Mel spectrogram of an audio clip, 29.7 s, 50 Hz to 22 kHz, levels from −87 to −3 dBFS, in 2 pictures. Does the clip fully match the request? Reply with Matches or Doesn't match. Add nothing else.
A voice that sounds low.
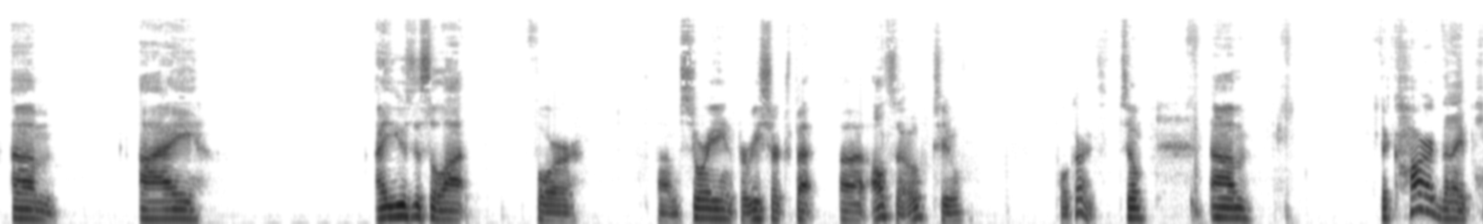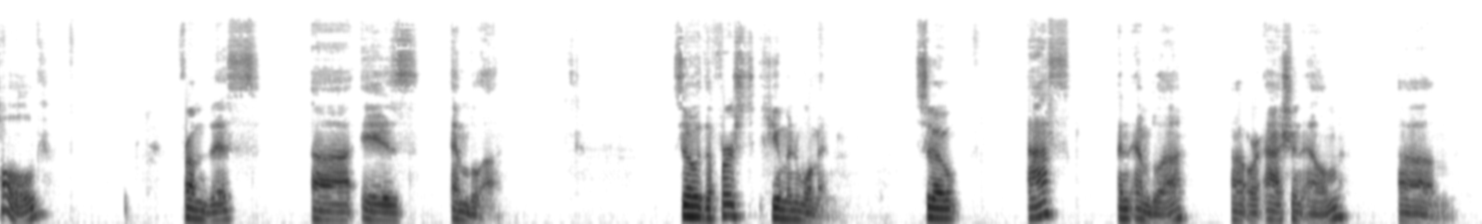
Matches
